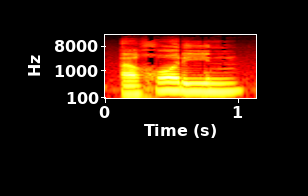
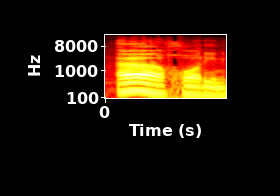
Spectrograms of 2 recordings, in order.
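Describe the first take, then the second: First: The first vowel is held short. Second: The first vowel is held long. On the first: The speaker calls it wrong. "Bukan akharin" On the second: The speaker calls it right. "hamzah di sini dibaca dengan panjang"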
